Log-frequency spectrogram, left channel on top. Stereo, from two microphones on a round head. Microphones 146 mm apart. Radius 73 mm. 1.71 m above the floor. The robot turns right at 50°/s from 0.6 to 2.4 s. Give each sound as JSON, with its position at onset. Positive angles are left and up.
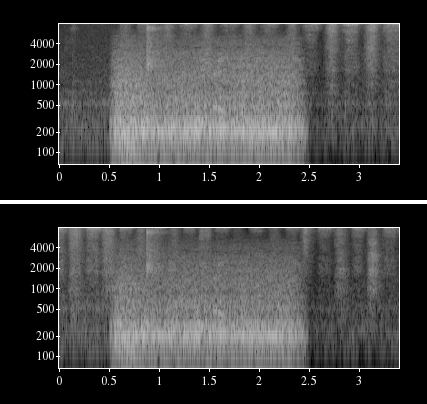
{"t": 0.9, "sound": "a finger snap", "side_deg": -30, "distance_m": 1.6}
